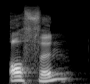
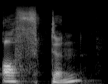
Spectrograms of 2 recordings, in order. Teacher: some people pronounce the T, some people don't.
